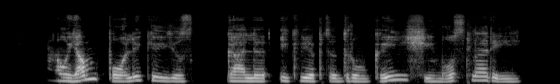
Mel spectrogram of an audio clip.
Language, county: Lithuanian, Vilnius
